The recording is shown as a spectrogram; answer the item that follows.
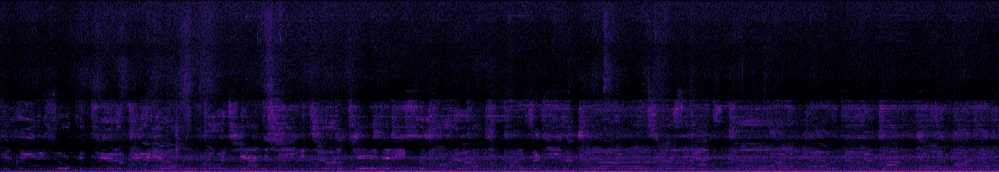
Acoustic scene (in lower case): car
